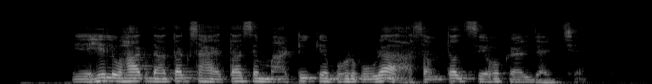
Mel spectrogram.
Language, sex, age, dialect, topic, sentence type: Maithili, male, 18-24, Southern/Standard, agriculture, statement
